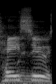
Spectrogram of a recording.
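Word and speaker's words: Jesús: It's pronounced Jesus, Willy. And he's our maintenance man.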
